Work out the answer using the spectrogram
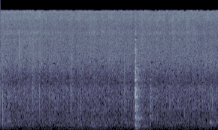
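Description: Fried rice and a ribeye steak sizzling steadily on a hot flat griddle, with the rice being stirred around. One sharp knock comes about two and a half seconds in.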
